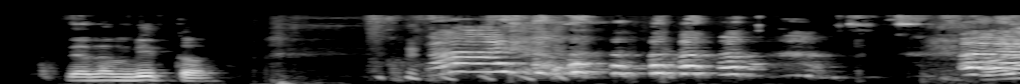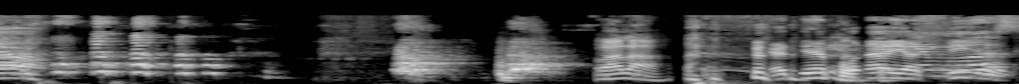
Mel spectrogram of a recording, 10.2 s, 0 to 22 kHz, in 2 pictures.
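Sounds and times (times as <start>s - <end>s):
speech: 0.3s - 4.2s, 8.1s - 10.1s
laughter: 1.4s - 4.1s, 4.7s - 6.4s, 8.5s - 9.8s
puppy barking: 7.1s - 8.1s.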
